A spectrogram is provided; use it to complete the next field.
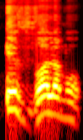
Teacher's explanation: اب زال نہیں پڑھیں گے، سیدھا زوئے میں چلے جائیں گے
